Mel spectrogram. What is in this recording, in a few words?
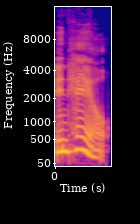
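"inhale", English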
